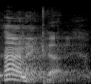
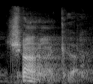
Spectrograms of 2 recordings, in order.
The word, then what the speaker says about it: Hanukkah: So I was stuck with Hanukkah, or as many still pronounce it in the Midwest, Chanukkah. Or, as it's pronounced in the Deep South, Chinookah.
